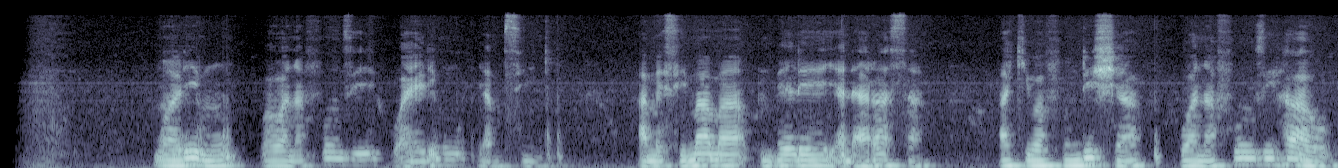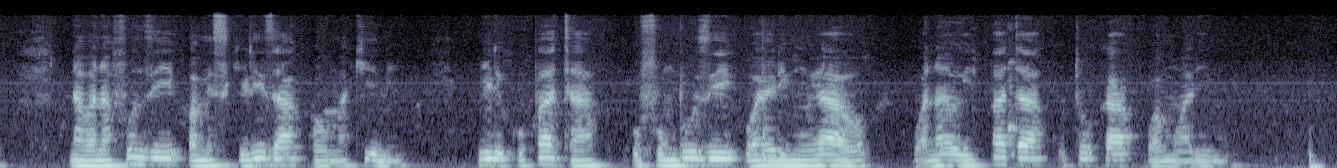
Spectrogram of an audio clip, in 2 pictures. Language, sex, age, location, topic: Swahili, male, 25-35, Dar es Salaam, education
